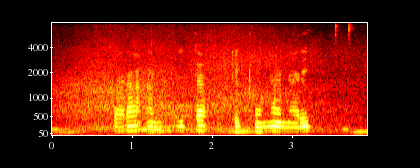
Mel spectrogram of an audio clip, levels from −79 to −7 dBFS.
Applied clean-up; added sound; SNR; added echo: none; Rain / Dog; 11 dB; none.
